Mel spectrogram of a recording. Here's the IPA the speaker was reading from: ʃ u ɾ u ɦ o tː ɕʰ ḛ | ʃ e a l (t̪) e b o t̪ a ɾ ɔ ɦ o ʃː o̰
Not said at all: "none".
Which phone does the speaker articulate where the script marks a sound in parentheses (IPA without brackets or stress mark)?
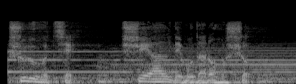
d̪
